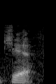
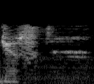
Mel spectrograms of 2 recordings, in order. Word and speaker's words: GIF: we always prove is it is it a gif or is it jif i don't know well 20 20 i'm going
